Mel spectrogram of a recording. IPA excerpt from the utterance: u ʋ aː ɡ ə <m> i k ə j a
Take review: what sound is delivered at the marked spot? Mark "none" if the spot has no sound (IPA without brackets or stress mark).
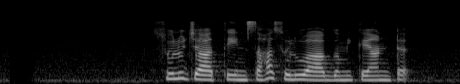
m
